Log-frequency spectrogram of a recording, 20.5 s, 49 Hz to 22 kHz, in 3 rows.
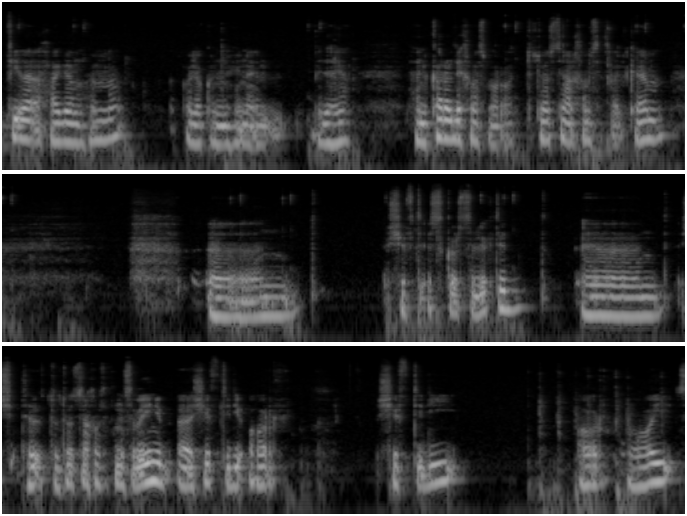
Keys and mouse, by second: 1.1 z, 2.2 g, 3.3 z, 5.0 click, 5.9 shift+s, 6.8 click, 9.1 click, 11.0 shift+s, 11.8 click, 19.0 shift+d.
